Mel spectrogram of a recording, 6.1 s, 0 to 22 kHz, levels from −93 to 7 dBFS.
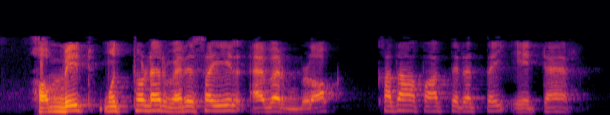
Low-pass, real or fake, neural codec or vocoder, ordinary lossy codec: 7.2 kHz; real; none; MP3, 24 kbps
